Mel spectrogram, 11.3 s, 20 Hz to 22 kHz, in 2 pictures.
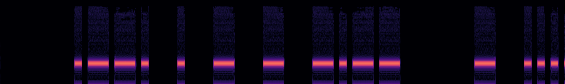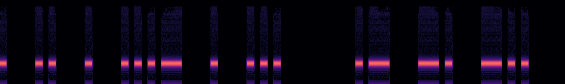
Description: Morse code, heard as a keyed tone, about 18 wpm, spaced as for 15 wpm, 1000 Hz. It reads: PETTY THIEVES AND
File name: qotdfiles / 15wpm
